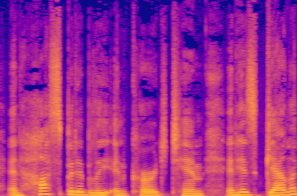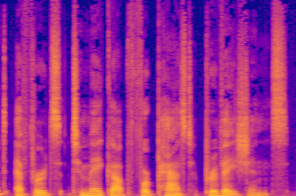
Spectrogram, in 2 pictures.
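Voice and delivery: plain reading voice

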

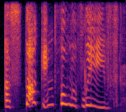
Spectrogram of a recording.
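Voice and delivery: put-on very high childlike pig voice; squeaky-high storybook pig; little piggy boy. A narrator's reading. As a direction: answer as an earnest little piglet. Piglet answers the mouse.

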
